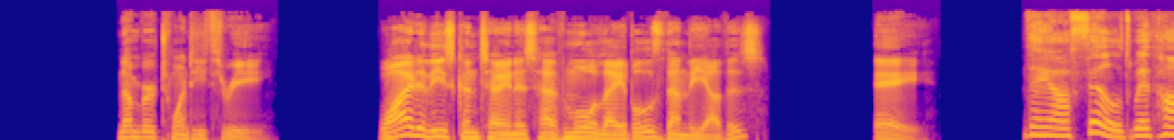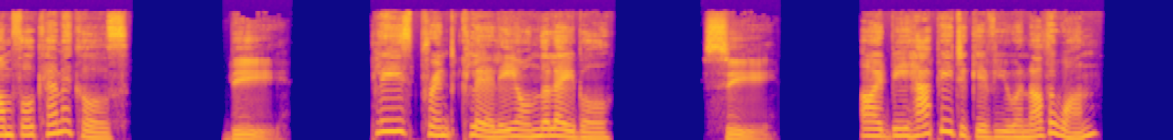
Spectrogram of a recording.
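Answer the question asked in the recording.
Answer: A: They are filled with harmful chemicals.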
